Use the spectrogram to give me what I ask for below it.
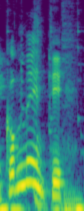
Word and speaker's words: commenti: Se ne hai di carine, suggeriscile qui sotto nei commenti. Potrebbero essere utili ad altri che hanno problemi di R. Commenti si pronuncia con la E chiusa, ma credo di averlo già detto.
